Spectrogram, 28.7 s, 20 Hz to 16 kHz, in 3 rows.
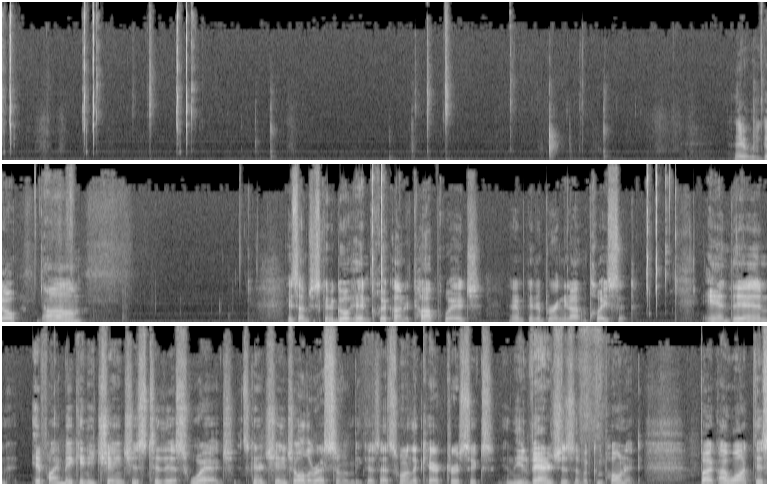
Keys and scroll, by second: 1.6 space, 5.3 space.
